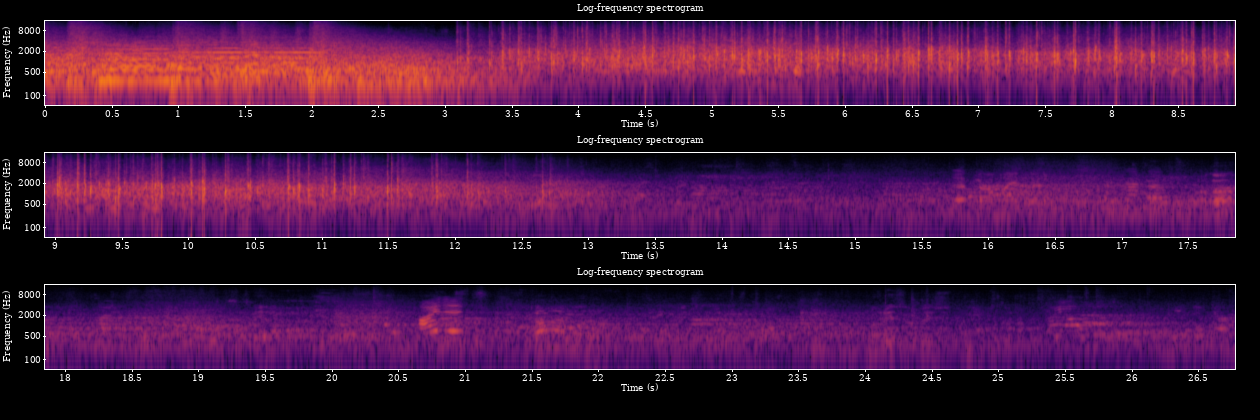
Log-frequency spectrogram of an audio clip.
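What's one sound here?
A brass band plays a tune in a large echoing hall.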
